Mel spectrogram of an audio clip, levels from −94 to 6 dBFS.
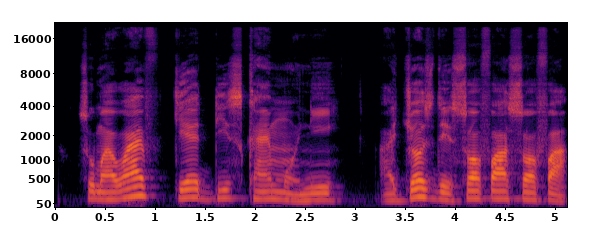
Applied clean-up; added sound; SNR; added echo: none; none; none; none.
